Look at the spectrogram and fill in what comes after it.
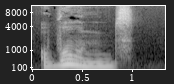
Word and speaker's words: wounds: 특히 상처에 해당하는 부상에 해당하는 뜻의 단어로 wounds, wounds 요 단어를 활용을 해볼 거거든요. 발음이 예상치 못하셨나요? 어, W-O-U-N-D-S. 네, 복수형으로 말씀을 드린 겁니다. 그래서 wounds, wounds. 네, 이렇게 발음을 해주시면 되겠습니다. 최종 문장은 바로 이거죠.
